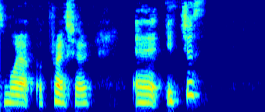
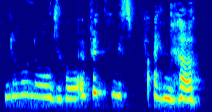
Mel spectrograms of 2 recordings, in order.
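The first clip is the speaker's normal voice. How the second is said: reassuring midwife; 7 semitones higher, faster than usual. Retold or imitated.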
